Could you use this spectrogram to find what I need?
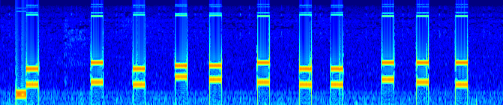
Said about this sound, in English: Should have heard the phone ring. There we go. Now we hear it.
